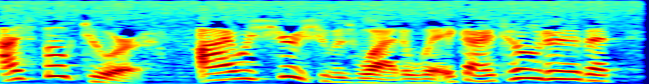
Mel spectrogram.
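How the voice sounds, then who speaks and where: An actress playing a fearful, anxious aunt in an old radio drama, speaking in a halting, dramatic way. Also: female voice, medium pitch, big pitch swings, natural voice. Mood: grave recounting. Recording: muffled, hissy old radio broadcast.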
